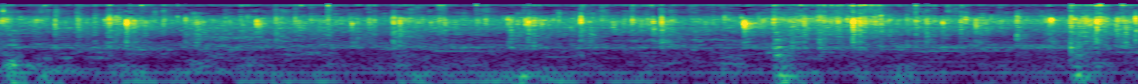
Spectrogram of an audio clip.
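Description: Asparagus frying in a large pan of hot olive oil with a little butter, giving a steady, fairly quiet sizzle with faint crackles throughout, no voices.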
